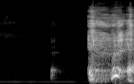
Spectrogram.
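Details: Adult with chronic illnesses and acute bronchitis with asthma complications, on prednisone; a faint sound, then a single harsh, noisy, congested cough burst: cough of acute bronchitis.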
